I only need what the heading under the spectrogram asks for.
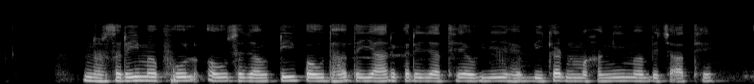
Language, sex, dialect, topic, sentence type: Chhattisgarhi, male, Western/Budati/Khatahi, agriculture, statement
